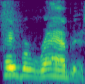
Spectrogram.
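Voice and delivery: irritated, annoyed, fed-up tone. Quoting a line she rewinds all the time, the speaker does it mock-annoyed. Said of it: "He just says it so, like, annoyed".

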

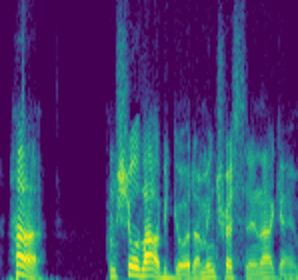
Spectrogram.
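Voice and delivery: ordinary talk

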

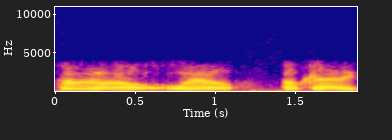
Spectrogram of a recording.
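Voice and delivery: high, slow, unexcited tone. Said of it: "you don't sound excited".

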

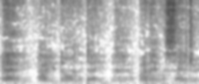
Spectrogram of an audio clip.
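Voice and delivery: whisper-soft, hushed, angelic voice. Teaching how to relax people instead of being loud, soft angelic voice. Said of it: "You gotta be soft".

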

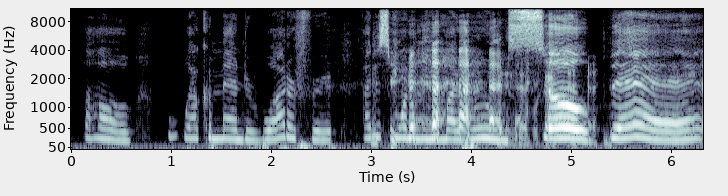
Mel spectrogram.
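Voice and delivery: cartoony, over-the-top fake seductive voice, very high, slow. Imitating a woman whose tone switches, cartoony mock-seductive put-on voice. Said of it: "such a fucking cartoony, like, oh my sexy God, I'm going to manipulate him voice".

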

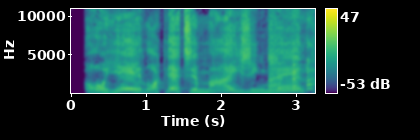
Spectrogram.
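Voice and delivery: over-the-top Australian accent, very high and loud. Mocking how Americans imitate Australians, exaggerated stereotypical Australian accent. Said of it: "Like that kind of thing".

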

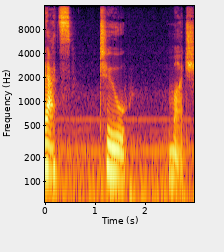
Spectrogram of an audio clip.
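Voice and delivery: play-acted, very wooden, stiff, stilted delivery. Speaker quotes the only thing a man said to someone overdoing it, very stilted voice. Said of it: "all he says in a very stilted voice is".

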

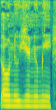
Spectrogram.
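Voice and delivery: plain

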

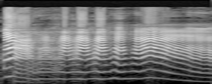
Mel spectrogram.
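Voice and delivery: loud, high, maniacal laugh. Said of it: "Neville maniacally laughs".

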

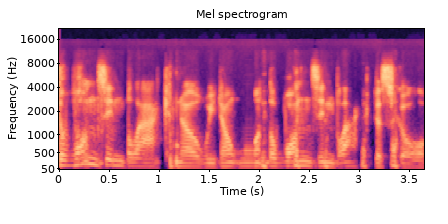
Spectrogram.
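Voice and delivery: loud voice talking over another. Retelling talking over a three-year-old at a match, retelling talking loudly over someone. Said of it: "loudly talk over him and say".

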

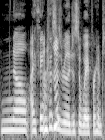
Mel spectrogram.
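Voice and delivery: ordinary delivery

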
